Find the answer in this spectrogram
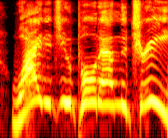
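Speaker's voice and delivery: mock shrieking, upset yell, very high. Recapping a story, acting out Victor screaming at Kenny: retelling Victor's scream at Kenny. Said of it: "He's screaming at Kenny".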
